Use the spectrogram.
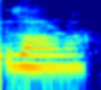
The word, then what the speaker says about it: Zahra: you say your name you said it right Zara Zara okay fantastic Fanta so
